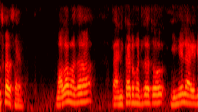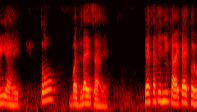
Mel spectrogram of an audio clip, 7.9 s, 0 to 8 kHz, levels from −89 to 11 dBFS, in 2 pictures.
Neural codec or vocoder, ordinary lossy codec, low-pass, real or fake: codec, 16 kHz, 2 kbps, FreqCodec, smaller model; none; 7.2 kHz; fake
